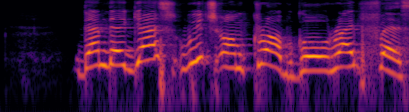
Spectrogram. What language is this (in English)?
Nigerian Pidgin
